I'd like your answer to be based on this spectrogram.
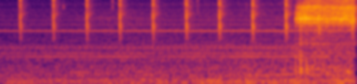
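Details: Focused shockwave therapy on a surgically repaired thumb still holding pins after UCL surgery: regular sharp ticking pulses about six per second, then a burst of hiss; patient says it felt deep, at joint-pain level, not superficial vibration.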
